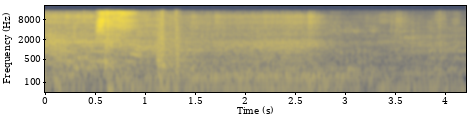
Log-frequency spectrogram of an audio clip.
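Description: Film soundtrack: a low, sustained score bed with two sharp impact hits within the first second and a half, then a lower rumble that thins out toward the end.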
